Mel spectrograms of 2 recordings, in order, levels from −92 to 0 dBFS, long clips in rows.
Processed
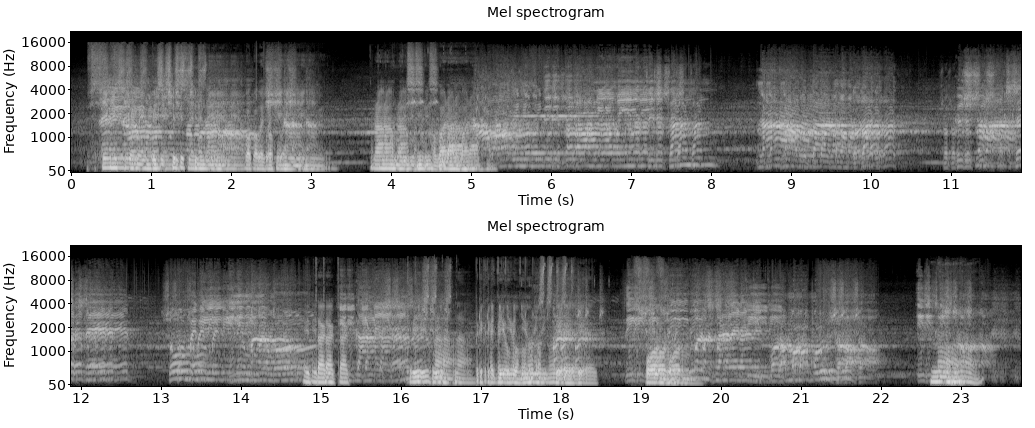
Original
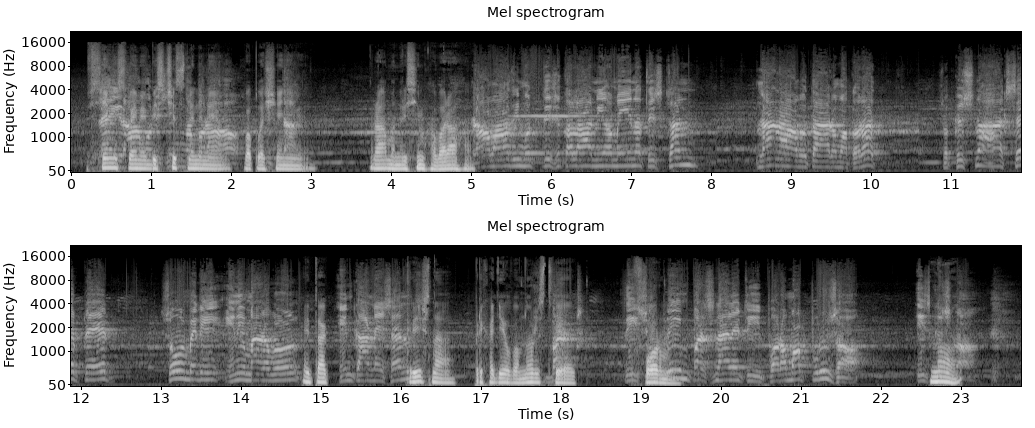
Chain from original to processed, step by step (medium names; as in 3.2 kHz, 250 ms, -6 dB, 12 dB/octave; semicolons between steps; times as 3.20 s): high-pass 110 Hz; loudspeakers at several distances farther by 33 m -2 dB, 95 m -4 dB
